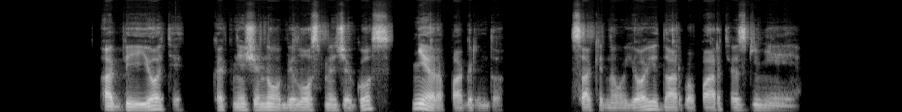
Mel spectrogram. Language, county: Lithuanian, Klaipėda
